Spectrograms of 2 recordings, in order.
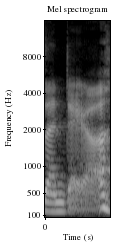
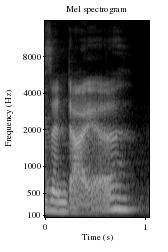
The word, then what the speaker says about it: Zendaya: I just pronounced her name wrong. Her name is Zendaya. – Zendaya. – Call her Zendaya.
